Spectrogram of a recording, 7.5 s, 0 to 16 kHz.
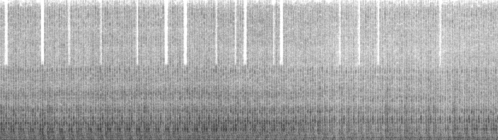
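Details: VW Touran BKD diesel, after a new tandem pump and lift pump and a Racor S3213 fuel filter fitted to cure hard starting and stalling when hot: even diesel clatter at a steady idle, about three and a half beats a second, no hunting; idling healthy.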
